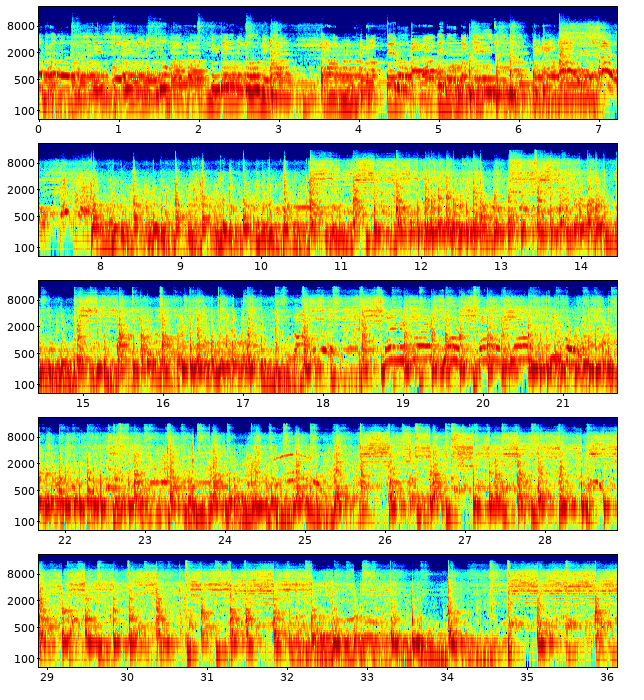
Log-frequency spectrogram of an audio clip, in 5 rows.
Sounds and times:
Drum kit: 0:00.0 - 0:36.1
Drum: 0:05.4 - 0:36.1.

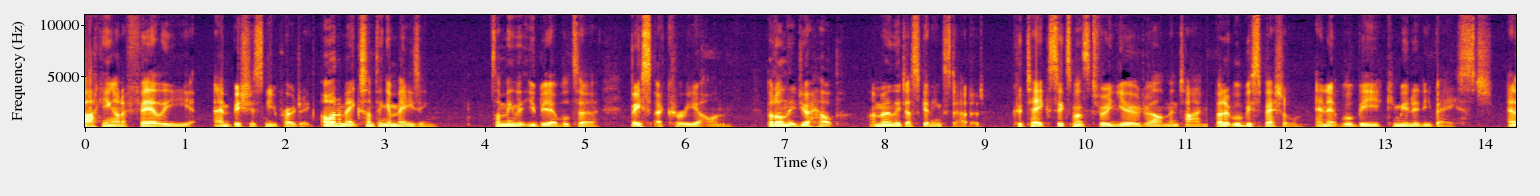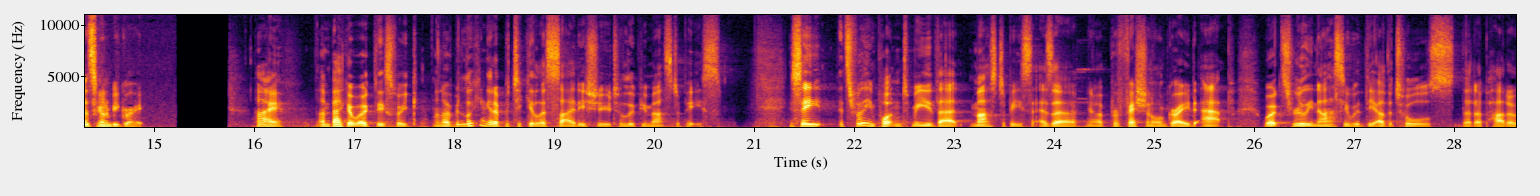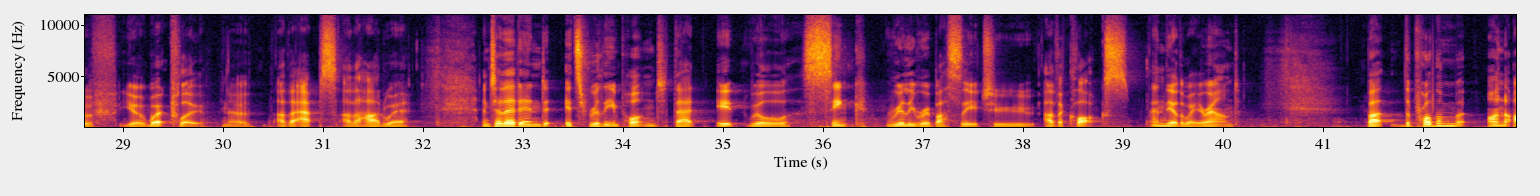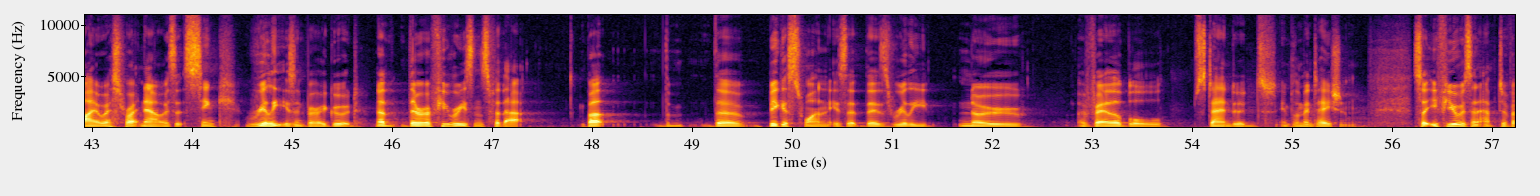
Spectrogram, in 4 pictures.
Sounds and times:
Speech: 0:00.0 - 0:15.0, 0:16.0 - 0:20.8, 0:21.4 - 0:32.0, 0:32.6 - 0:40.2, 0:41.5 - 0:57.2.

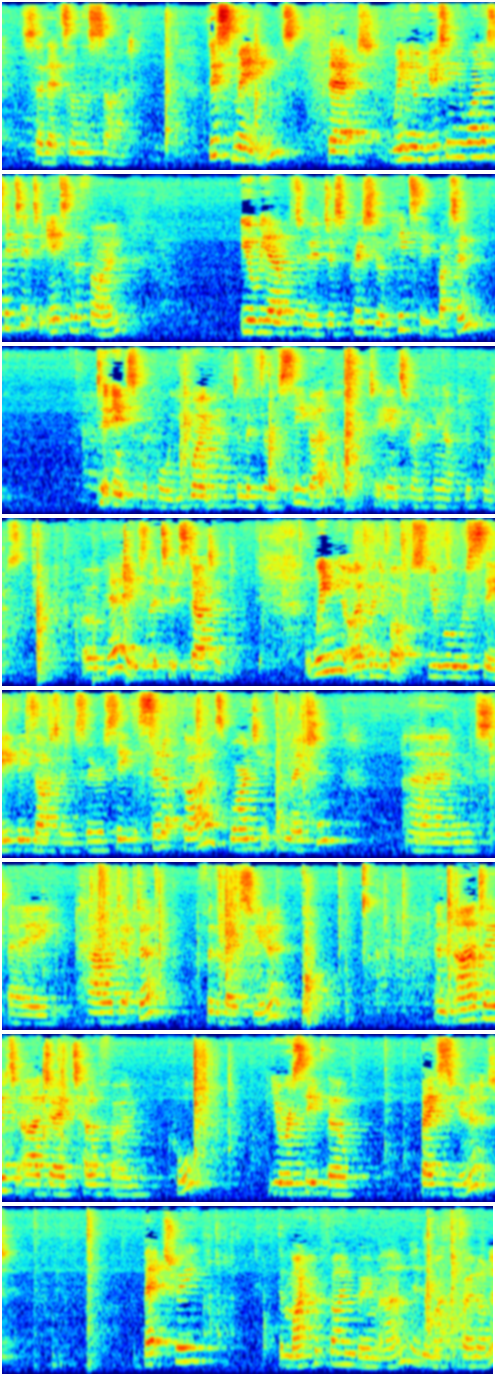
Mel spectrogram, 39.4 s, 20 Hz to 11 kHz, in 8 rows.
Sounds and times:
Speech: 0:00.0 - 0:06.3, 0:07.3 - 0:09.9, 0:10.7 - 0:17.2, 0:17.8 - 0:27.6, 0:29.0 - 0:34.7, 0:35.9 - 0:39.4.

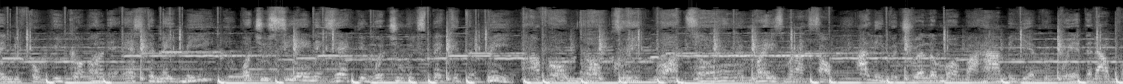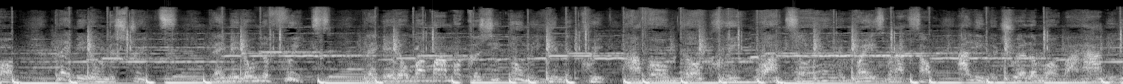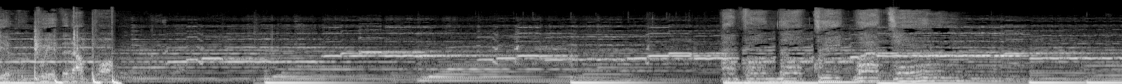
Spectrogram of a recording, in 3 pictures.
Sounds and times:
Rapping: 0:00.0 - 0:23.7, 0:29.7 - 0:32.2
Hip hop music: 0:00.0 - 0:33.6.

